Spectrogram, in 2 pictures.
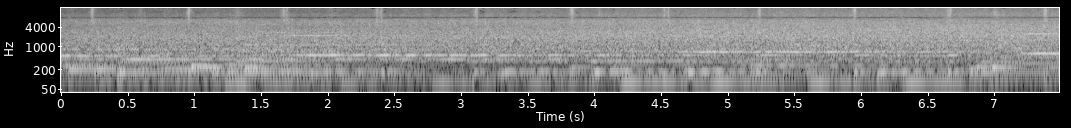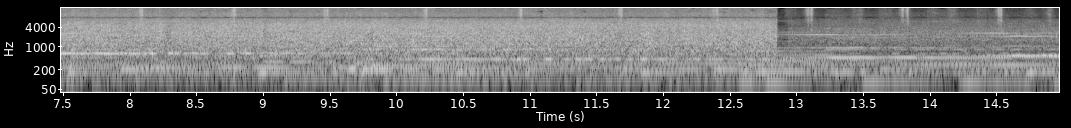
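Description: Background music over the rushing of water pouring over a stepped weir. The water noise cuts off suddenly near the end, leaving only the music.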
